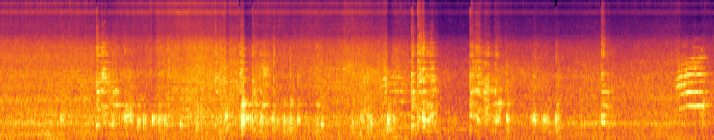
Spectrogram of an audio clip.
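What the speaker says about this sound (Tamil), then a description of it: "குக் ஆகிட்டு இருக்கு ப்ரான்ஸ் கிரேவி." A prawn gravy with drumsticks and potatoes bubbles and sizzles in a pan, with a steady moderate frying hiss, occasional stirring scrapes and clinks, and a cat meowing several times in the background.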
